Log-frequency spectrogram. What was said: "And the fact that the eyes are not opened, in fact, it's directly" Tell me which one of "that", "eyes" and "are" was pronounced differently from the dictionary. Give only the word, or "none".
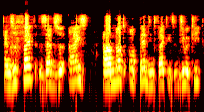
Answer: none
